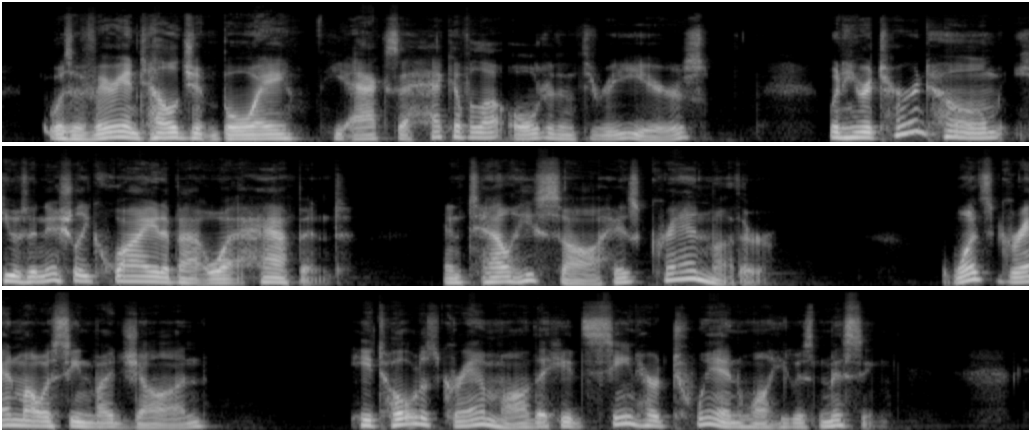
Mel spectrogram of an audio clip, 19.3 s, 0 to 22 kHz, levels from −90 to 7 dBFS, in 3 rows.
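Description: No technical faults can be heard at any point in the speech.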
